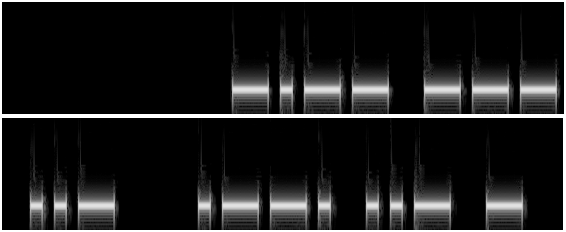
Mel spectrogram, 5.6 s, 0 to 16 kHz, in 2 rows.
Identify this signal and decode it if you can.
Morse code, heard as a keyed tone, about 21 wpm, 700 Hz. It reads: YOU PUT
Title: Sentences from Top 1000 Words - Review Part 1 - 20wpm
